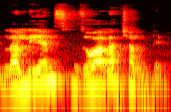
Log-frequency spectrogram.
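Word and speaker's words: Lalianzuala Chhangte: ठीक है, ललियनजुआला छंगते was named the AIFF mains footballer of the year.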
